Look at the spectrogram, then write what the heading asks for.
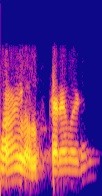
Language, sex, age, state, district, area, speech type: Kannada, male, 60+, Karnataka, Gulbarga, urban, conversation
